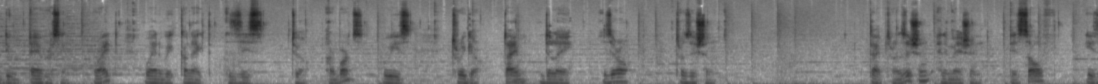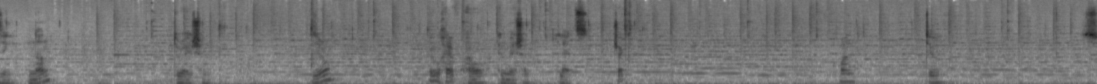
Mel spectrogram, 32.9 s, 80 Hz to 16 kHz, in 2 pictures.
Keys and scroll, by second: 19.7 0, 21.1 Return, 22.8 space, 25.8 ctrl+Return.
